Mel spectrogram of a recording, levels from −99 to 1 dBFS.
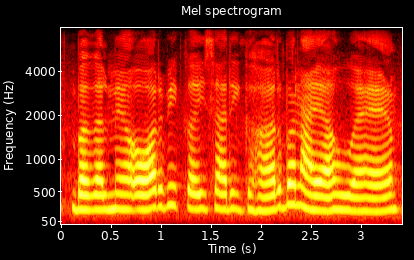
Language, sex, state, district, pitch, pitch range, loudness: Hindi, female, Jharkhand, Garhwa, 230 Hz, 220-240 Hz, -16 LUFS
